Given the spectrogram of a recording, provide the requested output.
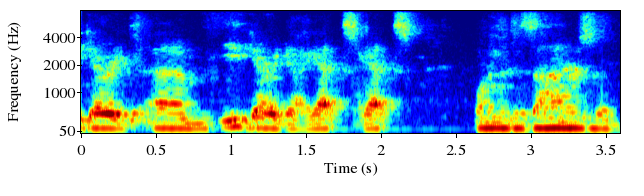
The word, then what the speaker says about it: Gygax: The G is a G, but if you pronounce it like a kid, you go gut. Axe is axe, but if you kind of glue all those together, you get axe, and that's Gygax.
